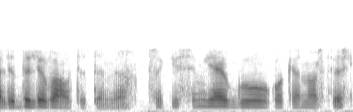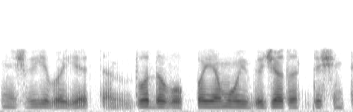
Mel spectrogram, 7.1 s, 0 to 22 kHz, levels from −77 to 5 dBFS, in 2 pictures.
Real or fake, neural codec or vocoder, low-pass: real; none; 3.6 kHz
